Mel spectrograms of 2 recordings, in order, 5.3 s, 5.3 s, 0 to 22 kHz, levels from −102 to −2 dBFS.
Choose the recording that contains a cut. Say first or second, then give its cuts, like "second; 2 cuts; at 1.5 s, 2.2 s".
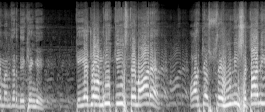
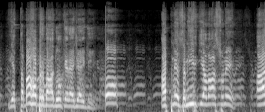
second; 1 cut; at 2.1 s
